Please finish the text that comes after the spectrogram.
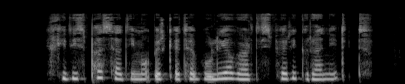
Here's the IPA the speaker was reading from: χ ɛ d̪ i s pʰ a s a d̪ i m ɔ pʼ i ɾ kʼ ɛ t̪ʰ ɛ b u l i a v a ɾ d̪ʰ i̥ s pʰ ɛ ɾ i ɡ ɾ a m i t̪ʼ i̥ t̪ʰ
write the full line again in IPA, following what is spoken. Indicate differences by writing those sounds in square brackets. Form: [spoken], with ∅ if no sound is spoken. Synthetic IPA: χ [i] d̪ i s pʰ a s a d̪ i m ɔ pʼ i ɾ kʼ ɛ t̪ʰ ɛ b u l i a v a ɾ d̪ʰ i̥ s pʰ ɛ ɾ i ɡ ɾ a [n] i t̪ʼ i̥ t̪ʰ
